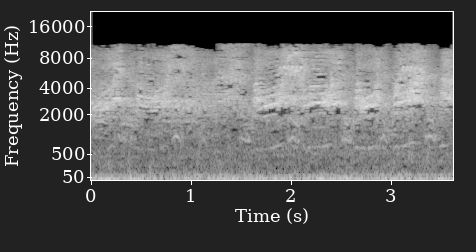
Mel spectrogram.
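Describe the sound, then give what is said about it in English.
Bats chattering in a dense stream of shrill, high-pitched squeaks and chirps, pulsing in quick overlapping bursts, fairly loud, with no voices. “Bats.”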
